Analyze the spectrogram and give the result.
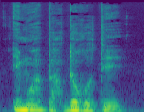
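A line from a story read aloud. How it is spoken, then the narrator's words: Exclaimed. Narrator (French): s'écria Derneval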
